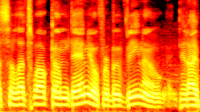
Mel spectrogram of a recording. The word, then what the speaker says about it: Uvenu: But so let's welcome Daniel from Uvenu. Did I pronounce it right? It's Uvenu.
